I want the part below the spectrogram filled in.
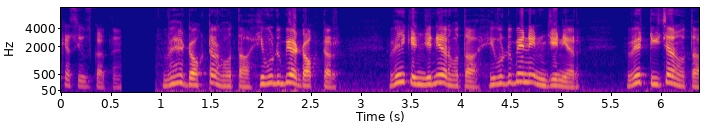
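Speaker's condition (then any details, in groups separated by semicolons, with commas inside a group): No condition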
